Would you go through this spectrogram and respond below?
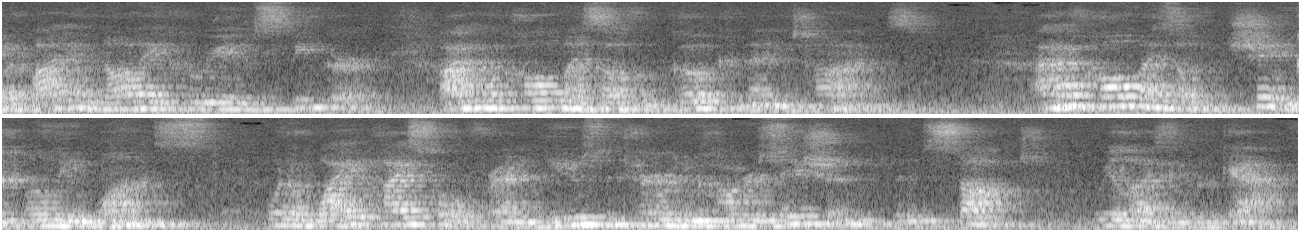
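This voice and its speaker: Measured woman poet, echoey far-off hall. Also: fairly low pitch, a little mellow, a little hiss or hum. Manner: measured, deliberate delivery. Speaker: poet reading her work. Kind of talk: poetry reading. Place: lecture hall.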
